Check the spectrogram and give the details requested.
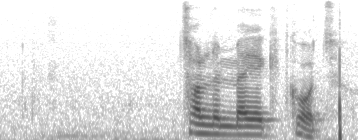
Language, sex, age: English, male, 20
